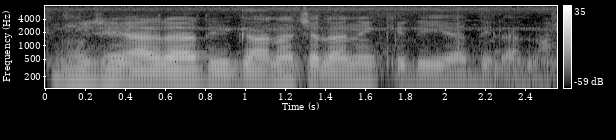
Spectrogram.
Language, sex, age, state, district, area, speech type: Urdu, male, 30-45, Uttar Pradesh, Lucknow, rural, read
